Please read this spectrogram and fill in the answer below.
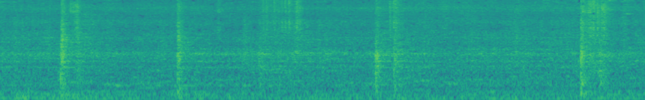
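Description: Passenger train rolling slowly out of a station, heard from an open coach doorway: a steady low rumble from the wheels on the track, broken by four sharp clacks as the wheels cross rail joints.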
